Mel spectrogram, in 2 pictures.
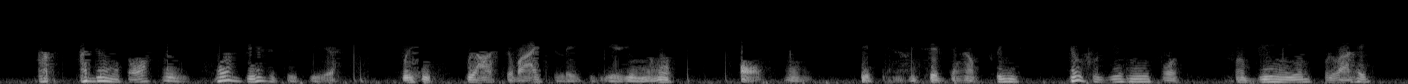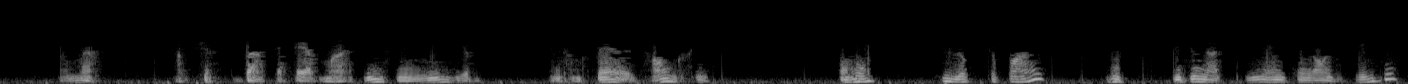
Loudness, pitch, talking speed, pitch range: -32 LUFS, 105 Hz, 120 wpm, 90-120 Hz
